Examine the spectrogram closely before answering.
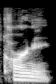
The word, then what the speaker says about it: Kearney: He also has not learned how to pronounce Kearney.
